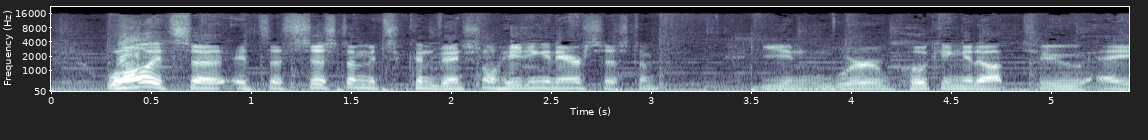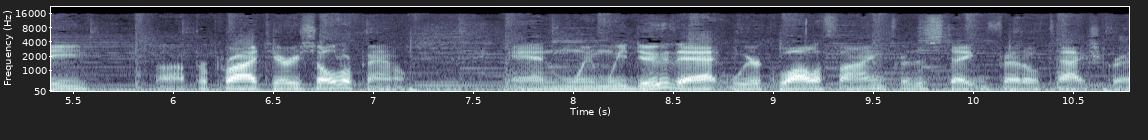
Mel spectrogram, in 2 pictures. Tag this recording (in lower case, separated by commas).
music, speech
